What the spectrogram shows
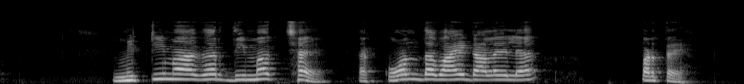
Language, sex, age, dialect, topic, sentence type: Maithili, male, 36-40, Angika, agriculture, question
